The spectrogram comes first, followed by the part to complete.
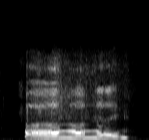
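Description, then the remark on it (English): A person gives a long, voiced yawn lasting about two seconds, a clear moaning tone that swells and then trails off, with no other talking. “Yawn.”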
